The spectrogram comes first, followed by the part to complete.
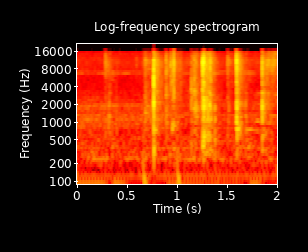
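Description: Tarot cards being handled on a tabletop: a few light, separate clicks and taps of card stock as a card is picked from the spread and turned over.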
